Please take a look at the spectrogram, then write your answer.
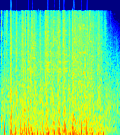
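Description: Rapid automatic gunfire from an Apex Legends weapon at close range, a loud continuous burst of sharp shots in fast rhythm lasting about two seconds, with no talking.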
